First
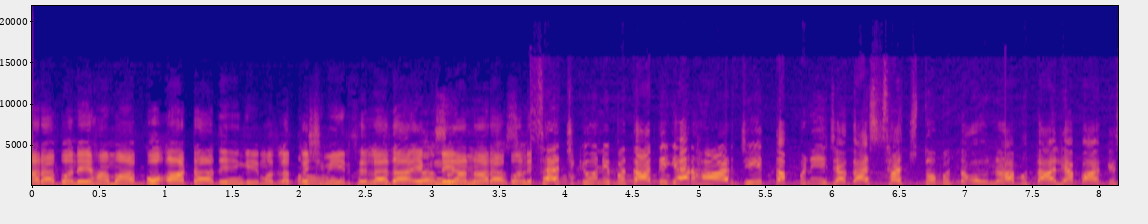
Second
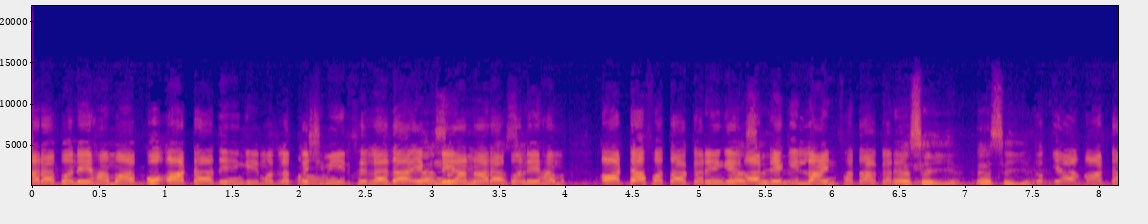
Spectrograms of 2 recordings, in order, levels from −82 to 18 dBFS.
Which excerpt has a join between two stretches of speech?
first; 2 cuts; at 3.7 s, 7.3 s

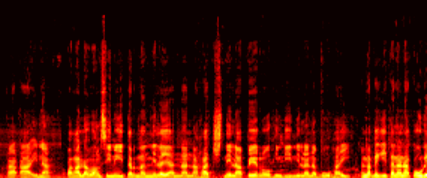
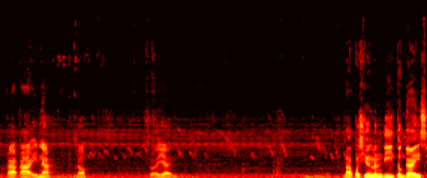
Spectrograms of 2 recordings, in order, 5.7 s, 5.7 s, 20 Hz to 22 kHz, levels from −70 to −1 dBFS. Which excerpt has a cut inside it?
first; 2 cuts; at 1.0 s, 4.6 s

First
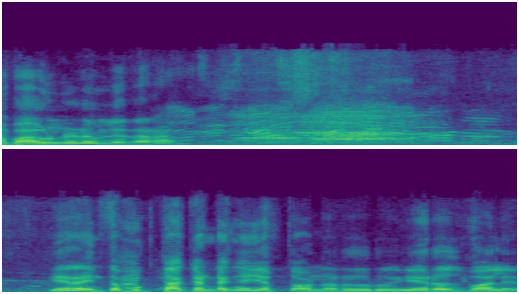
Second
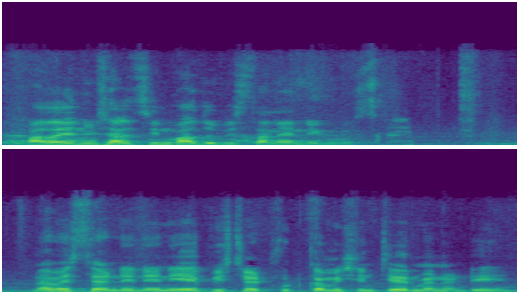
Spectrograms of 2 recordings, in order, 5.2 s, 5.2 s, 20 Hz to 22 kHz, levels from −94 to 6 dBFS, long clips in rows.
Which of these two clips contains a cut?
second; 1 cut; at 1.8 s

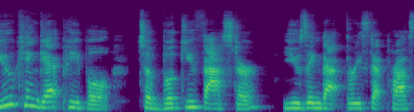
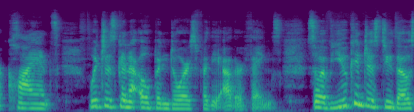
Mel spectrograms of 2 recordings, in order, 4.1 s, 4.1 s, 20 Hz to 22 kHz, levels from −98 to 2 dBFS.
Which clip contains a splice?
first; 1 cut; at 2.7 s

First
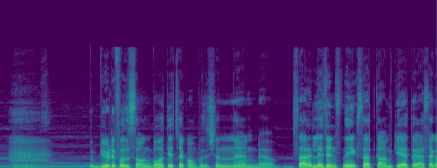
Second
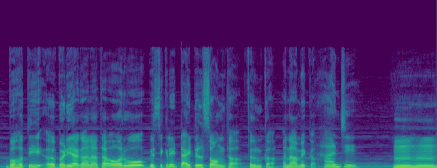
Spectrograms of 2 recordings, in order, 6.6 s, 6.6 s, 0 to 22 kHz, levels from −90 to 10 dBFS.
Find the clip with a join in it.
second; 1 cut; at 5.3 s

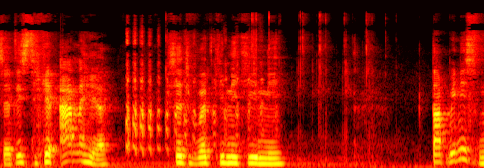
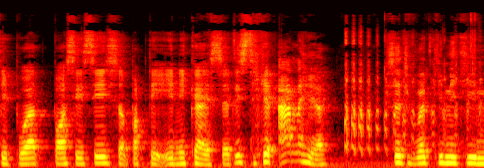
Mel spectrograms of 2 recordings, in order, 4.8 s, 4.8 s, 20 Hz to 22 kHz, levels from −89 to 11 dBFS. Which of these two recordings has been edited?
first; 1 cut; at 4.0 s

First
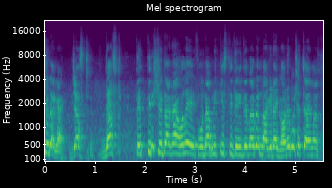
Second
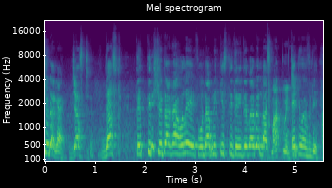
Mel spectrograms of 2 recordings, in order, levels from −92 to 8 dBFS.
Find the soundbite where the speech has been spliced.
second; 1 cut; at 4.5 s

